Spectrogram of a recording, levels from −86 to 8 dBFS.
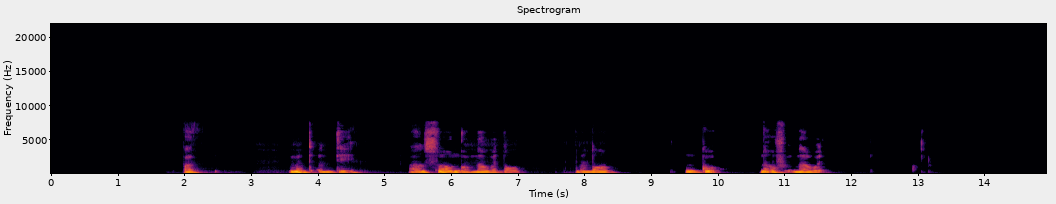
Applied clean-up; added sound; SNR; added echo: neural mask model DeepFilterNet 3.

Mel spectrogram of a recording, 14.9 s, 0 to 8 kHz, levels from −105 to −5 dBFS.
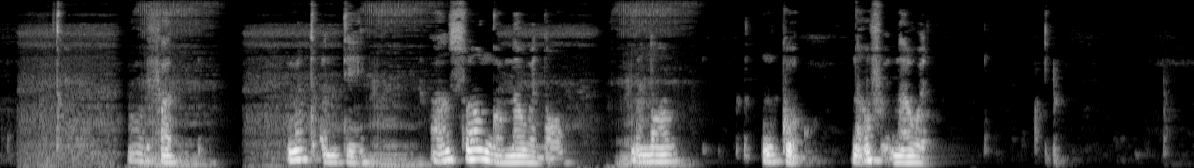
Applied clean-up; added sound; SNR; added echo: classical method WPE with log-MMSE.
